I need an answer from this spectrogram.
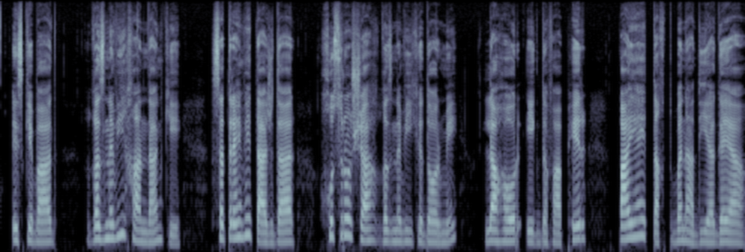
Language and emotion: Urdu, neutral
